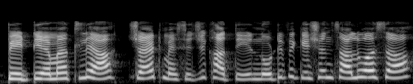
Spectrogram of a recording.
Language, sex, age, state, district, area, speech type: Goan Konkani, female, 30-45, Goa, Bardez, rural, read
